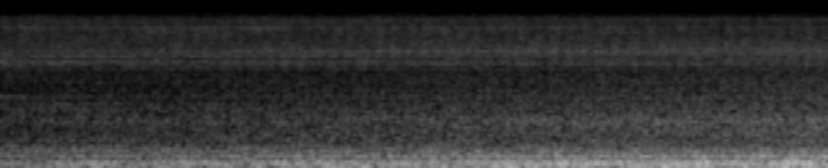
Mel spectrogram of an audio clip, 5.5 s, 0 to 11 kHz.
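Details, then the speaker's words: After a reboot on tap T3, the blower motor in a new Goodman heat pump replacing a Trane ramps up with a smooth airy whoosh, no rattle or squeal; normal operation. "And it should come on, and we'll know when it's coming on. We'll hear that damper right there. Bingo. So I hear the motor ramping up."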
